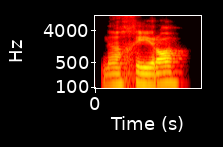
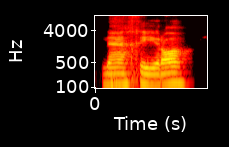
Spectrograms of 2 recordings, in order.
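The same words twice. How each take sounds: The two takes are said the same way.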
